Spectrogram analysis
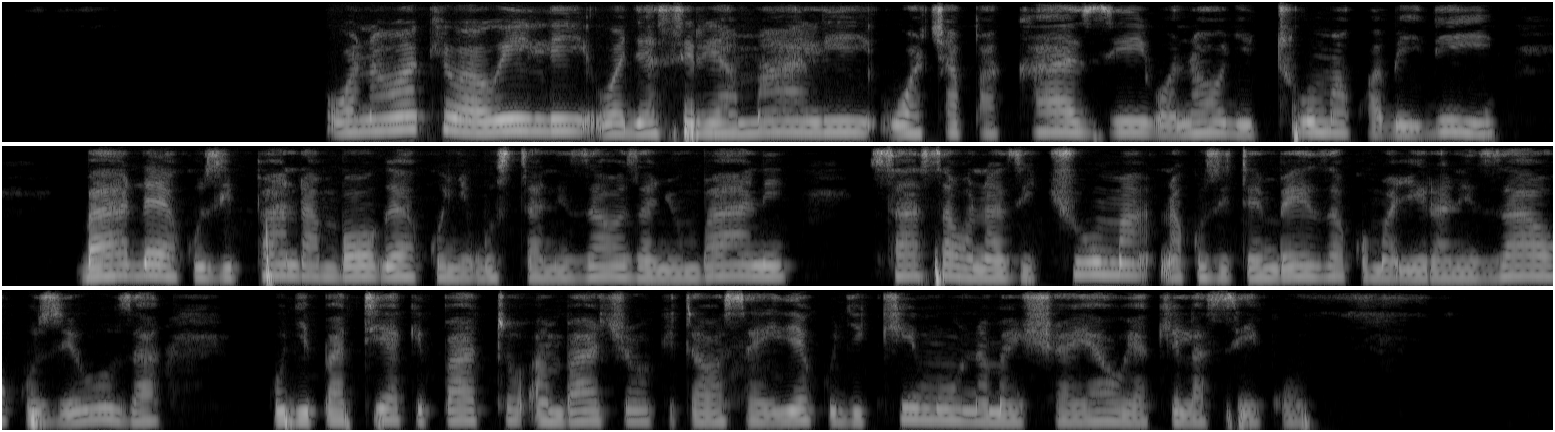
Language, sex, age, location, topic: Swahili, female, 36-49, Dar es Salaam, agriculture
